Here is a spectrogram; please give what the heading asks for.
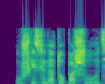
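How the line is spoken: Quiet. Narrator (Russian): тихо сказала Хелен

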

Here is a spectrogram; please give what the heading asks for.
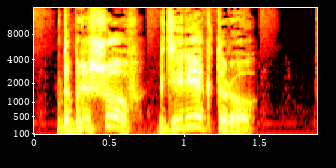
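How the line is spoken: Shouted. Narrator (Russian): Зёма и, выкрикнув сообщение

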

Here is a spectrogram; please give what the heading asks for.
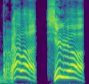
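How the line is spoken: Shouted. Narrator (Russian): выкрикнул Гарин

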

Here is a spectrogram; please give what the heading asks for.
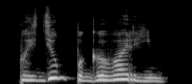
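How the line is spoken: Through gritted teeth. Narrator (Russian): сквозь зубы проговорила она

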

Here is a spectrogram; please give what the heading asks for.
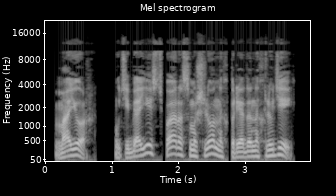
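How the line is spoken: Plain. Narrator (Russian): спросил Беркс

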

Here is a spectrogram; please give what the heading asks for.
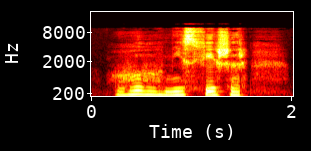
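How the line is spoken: Whisper. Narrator (Russian): прошептала Линдсей

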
